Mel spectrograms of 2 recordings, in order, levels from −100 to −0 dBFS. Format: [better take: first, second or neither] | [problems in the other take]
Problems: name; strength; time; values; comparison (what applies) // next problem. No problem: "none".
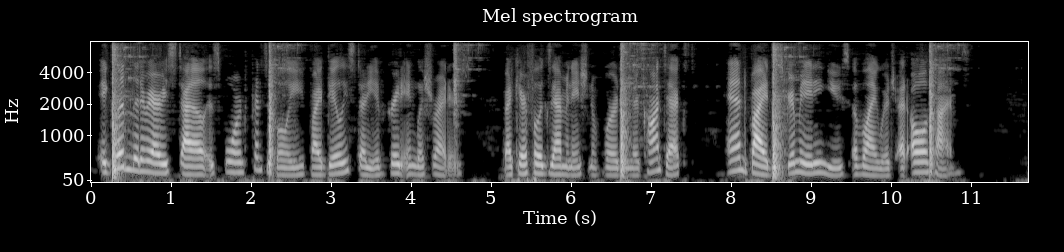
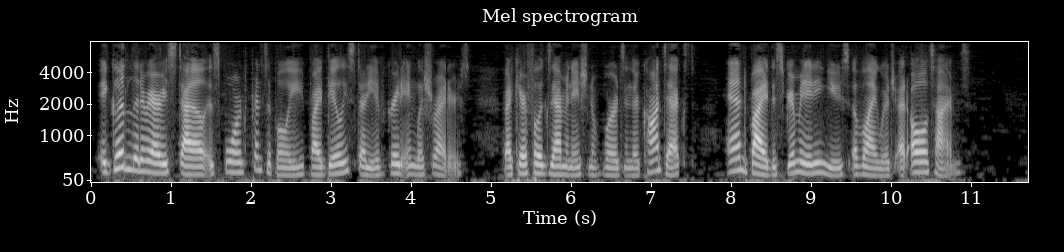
second | noise reduction (classical method Wiener filter)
